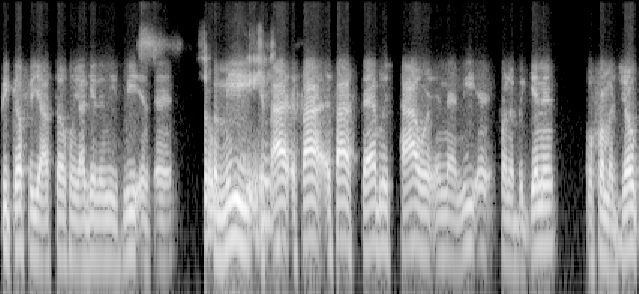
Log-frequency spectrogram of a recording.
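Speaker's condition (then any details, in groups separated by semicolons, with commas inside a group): No condition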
